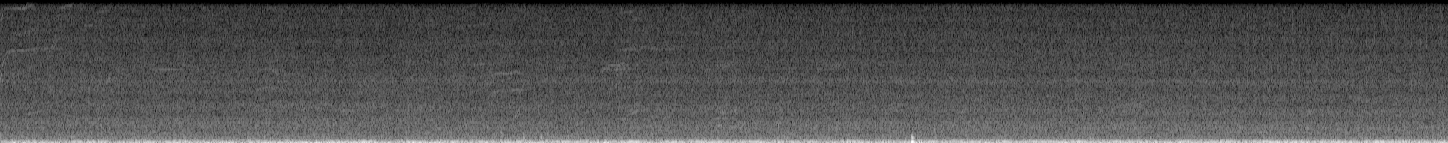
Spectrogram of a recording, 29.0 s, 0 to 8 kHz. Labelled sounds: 9.8	10.4	killer whale, 2.9 to 4.9 kHz

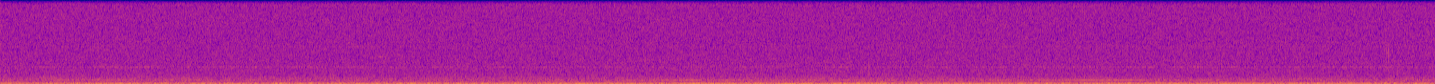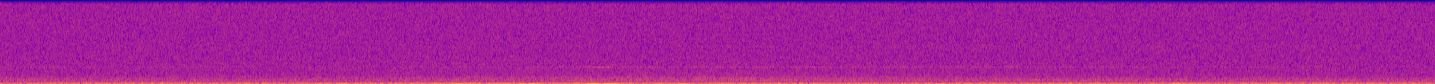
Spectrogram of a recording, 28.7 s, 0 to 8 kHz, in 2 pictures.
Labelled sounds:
20.2	20.5	vessel noise, 1.6 to 1.7 kHz

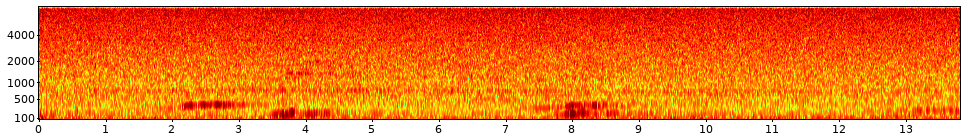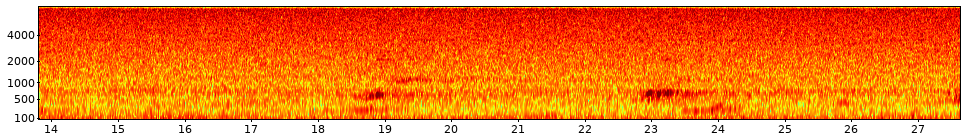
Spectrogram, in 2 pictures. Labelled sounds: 19.1	19.4	humpback whale, 1.0 to 1.2 kHz

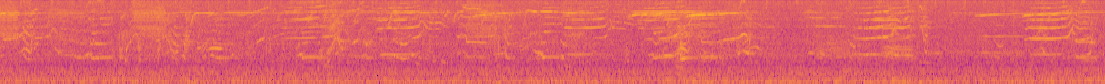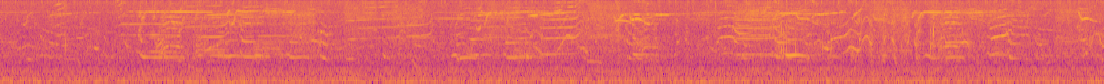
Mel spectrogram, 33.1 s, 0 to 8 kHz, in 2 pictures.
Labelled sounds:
1.4	1.7	killer whale, southern resident, 0.80 to 4.4 kHz
2.6	2.9	killer whale, southern resident, 5.1 to 5.2 kHz
3.3	3.8	killer whale, southern resident, 5.16 to 5.23 kHz
4.2	6.0	killer whale, southern resident, 1.6 to 6.6 kHz
7.0	8.8	killer whale, southern resident, 0.80 to 5.6 kHz
9.4	11.1	killer whale, southern resident, 3.8 to 5.3 kHz
12.1	12.4	killer whale, southern resident, 4.3 to 4.4 kHz
12.8	13.4	killer whale, southern resident, 0.94 to 5.4 kHz
14.6	15.6	killer whale, southern resident, 2.2 to 5.1 kHz
16.0	16.6	killer whale, southern resident, 0.80 to 5.3 kHz
17.3	17.7	killer whale, southern resident, 4.7 to 5.0 kHz
18.3	20.5	killer whale, southern resident, 2.1 to 5.3 kHz
21.7	23.5	killer whale, southern resident, 2.0 to 4.3 kHz
24.0	25.1	killer whale, southern resident, 2.0 to 5.2 kHz
25.9	26.2	killer whale, southern resident, 4.5 to 4.9 kHz
27.3	29.3	killer whale, southern resident, 0.84 to 5.3 kHz
30.2	31.7	killer whale, southern resident, 0.96 to 5.4 kHz

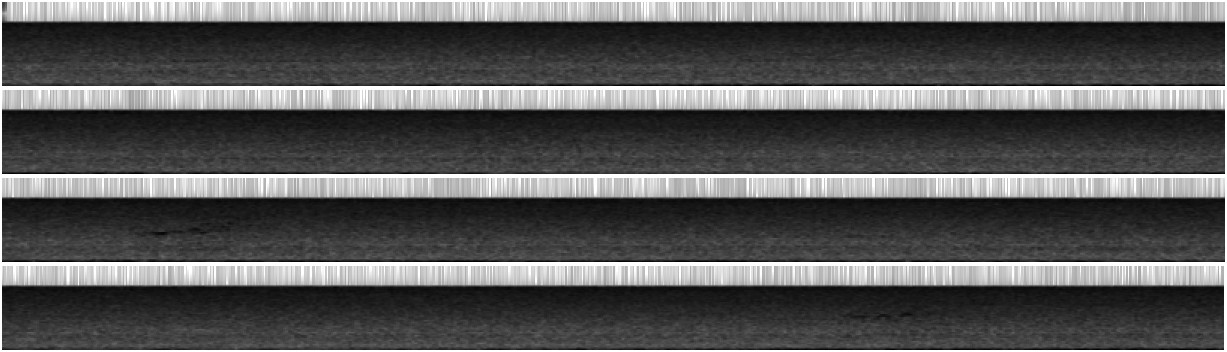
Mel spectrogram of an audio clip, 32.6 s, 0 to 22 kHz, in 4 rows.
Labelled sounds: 17.2	17.5	killer whale, Bigg's (transient), 1.4 to 1.6 kHz

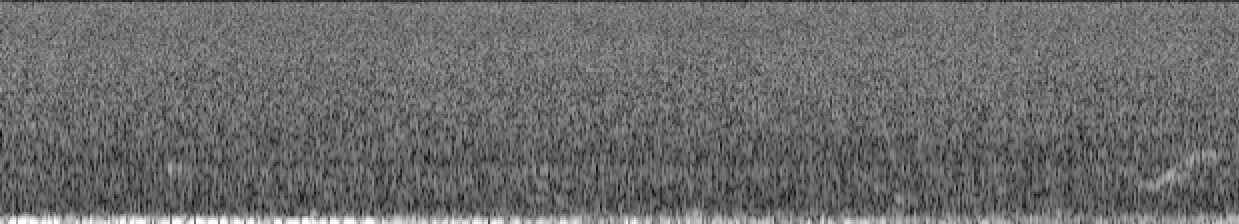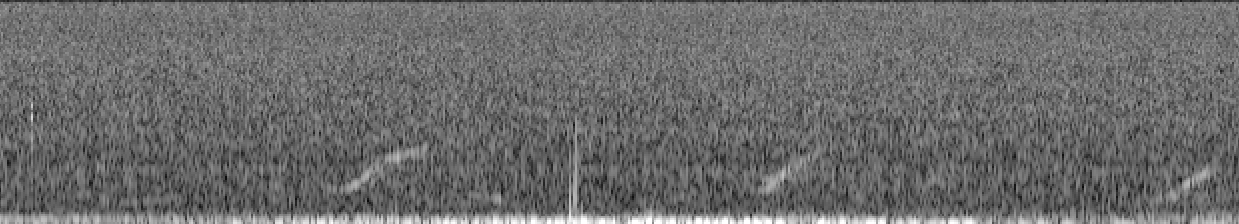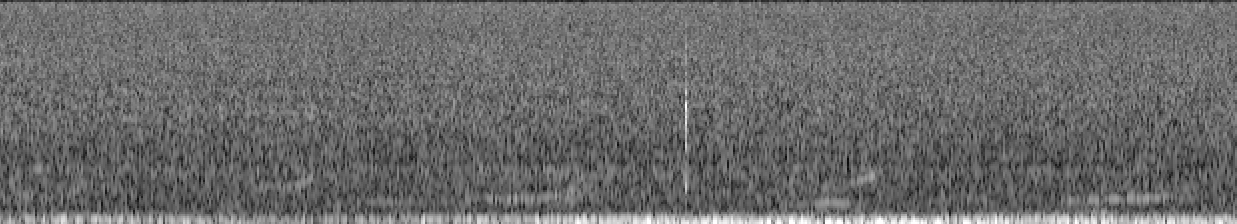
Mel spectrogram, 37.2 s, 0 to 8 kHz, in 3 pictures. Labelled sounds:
11.7	12.2	humpback whale, 0.80 to 0.99 kHz
16.1	16.7	humpback whale, 0.80 to 1.1 kHz
20.3	20.6	humpback whale, 0.80 to 0.99 kHz

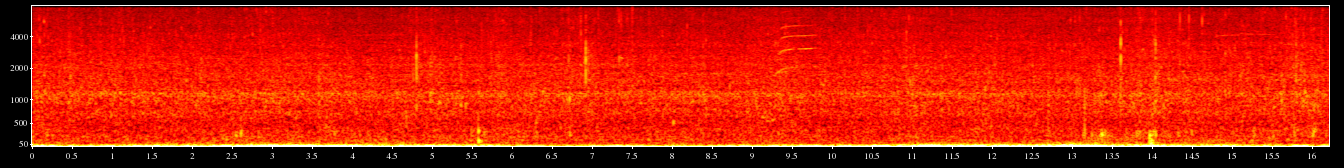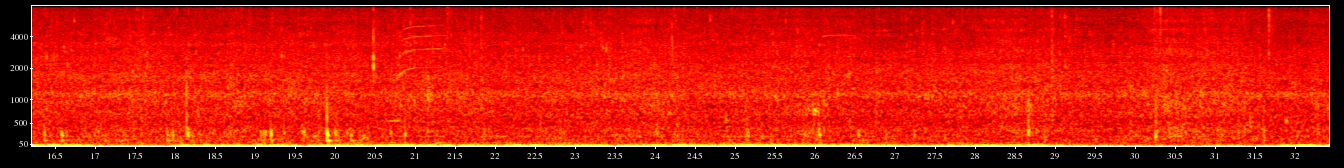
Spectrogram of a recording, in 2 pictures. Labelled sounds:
6.7	7.1	undetermined biological sound, 1.2 to 7.3 kHz
9.0	10.0	killer whale, 1.2 to 7.6 kHz
14.7	15.6	killer whale, 3.9 to 4.8 kHz
20.6	21.5	killer whale, 1.4 to 6.4 kHz
25.9	27.0	killer whale, 3.8 to 4.9 kHz

